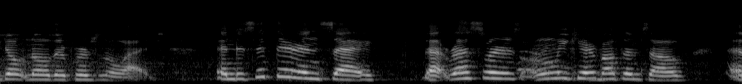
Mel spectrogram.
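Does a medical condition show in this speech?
Yes: cerebral palsy; lifelong, wheelchair user.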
